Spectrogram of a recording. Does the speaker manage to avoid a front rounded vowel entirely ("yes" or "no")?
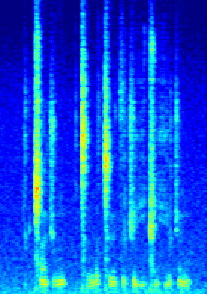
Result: no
